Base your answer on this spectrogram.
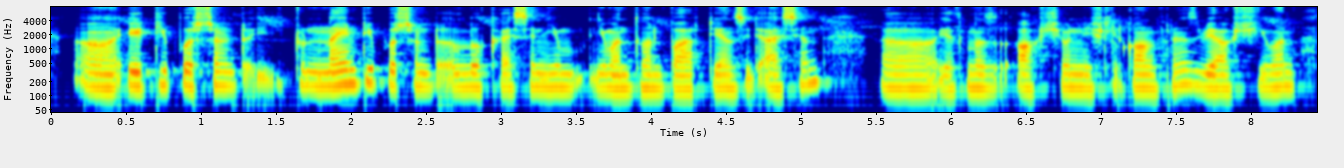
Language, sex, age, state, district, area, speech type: Kashmiri, male, 18-30, Jammu and Kashmir, Anantnag, rural, spontaneous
